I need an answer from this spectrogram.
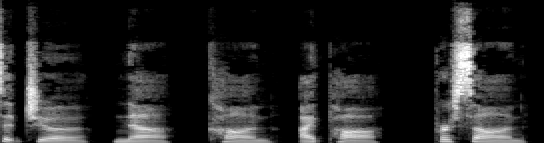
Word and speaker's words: personne: Personne, pronounced personne, means person.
